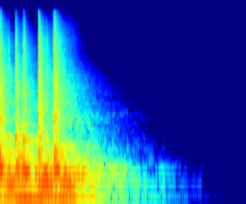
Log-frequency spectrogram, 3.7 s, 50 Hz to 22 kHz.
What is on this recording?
african loop004 bpm130 b
percussion, loop, african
